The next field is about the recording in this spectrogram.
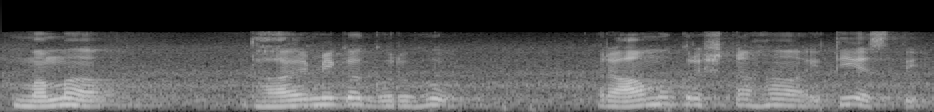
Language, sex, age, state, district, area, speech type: Sanskrit, male, 18-30, West Bengal, Alipurduar, rural, spontaneous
